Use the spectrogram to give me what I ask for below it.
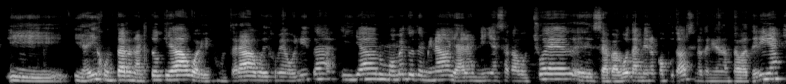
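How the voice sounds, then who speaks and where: A young woman with a Chilean Spanish accent, telling a story in a casual, animated way, with lots of slang and swearing. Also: on the low side, rapid-fire, hardly any pauses.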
